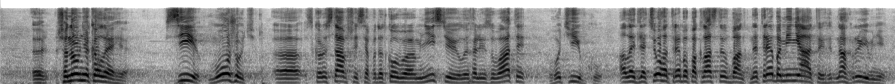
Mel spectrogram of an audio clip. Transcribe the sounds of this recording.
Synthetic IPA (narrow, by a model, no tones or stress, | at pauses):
ʃɐnɔwnʲikɔlˠɛɦi | wsʲimɔʒʊtʲ | skɔɾɪst̪ɑwʃɪsʲɐpɔd̪ɐt̪kɔʋɔjʊɐmnʲisʲtʲijɔjʊlˠeɦɐlʲizʊʋɑt̪ɪ | ɦɔtʲiwkʊ̰ | ɐlˠɛd̪lʲɐt͡sʲɔɦɔt̪ɾɛbɐpɔklˠɑst̪ɪwbɑnknɛt̪ɾɛbɐmʲinʲat̪ɪnɐɦɾɪwnʲi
